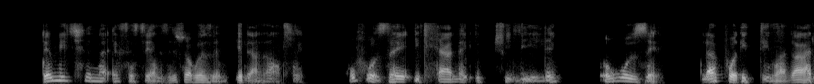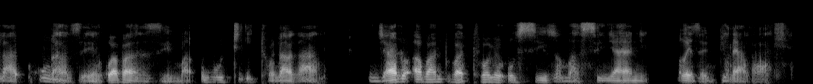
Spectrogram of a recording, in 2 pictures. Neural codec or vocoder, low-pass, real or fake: codec, 24 kHz, 1.5 kbps, HILCodec; 7.2 kHz; fake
